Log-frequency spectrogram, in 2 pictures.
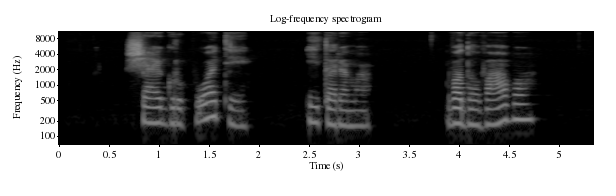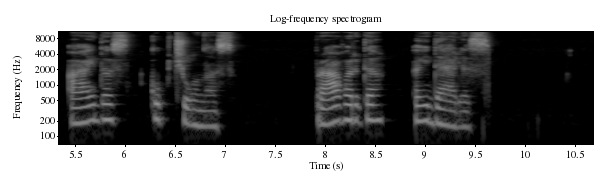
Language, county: Lithuanian, Kaunas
